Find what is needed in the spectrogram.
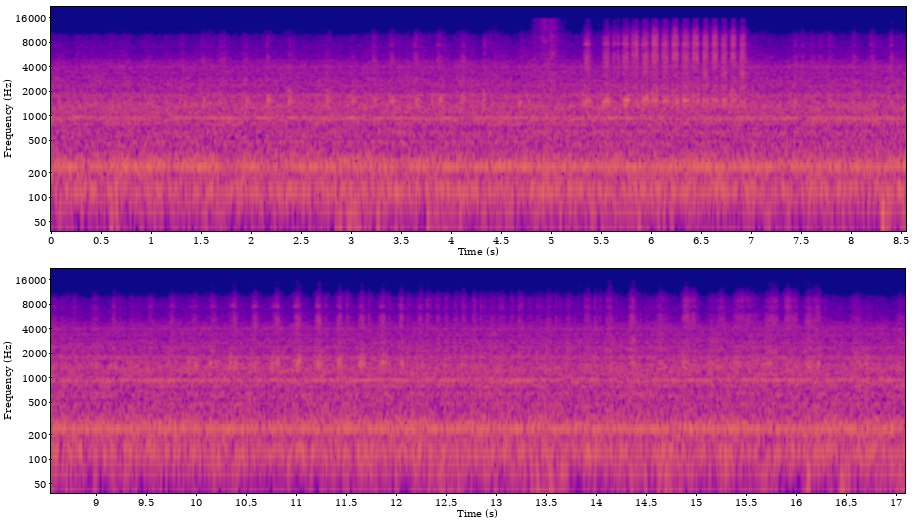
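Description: Faint scratching of a Copic Sketch marker's brush nib stroked back and forth over cardstock, a little louder around six seconds in, over a steady low hum.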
